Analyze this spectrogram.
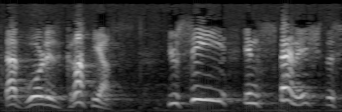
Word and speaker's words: gracias: simple Spanish phrase read it please okay muchas gracious Amigo no no no no not gracious that word is gracias you see in Spanish the sea is pronounced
